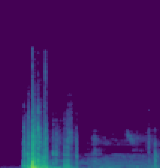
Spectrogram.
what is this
car door open from inside
Car door being opened from inside the car.
car, door, inside, interior, open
